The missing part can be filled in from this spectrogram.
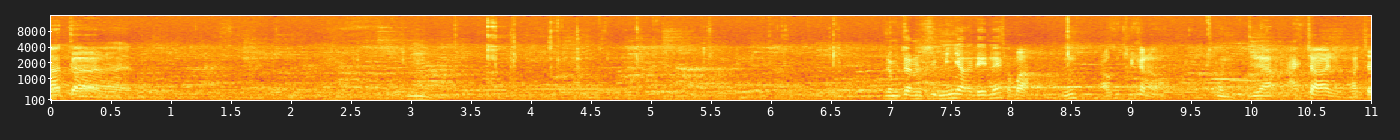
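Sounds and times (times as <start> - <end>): cutlery clinking against plates: 3.6 - 5.6.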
